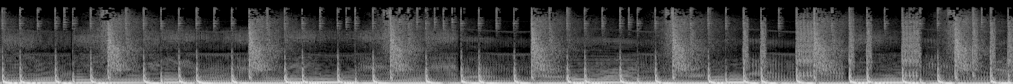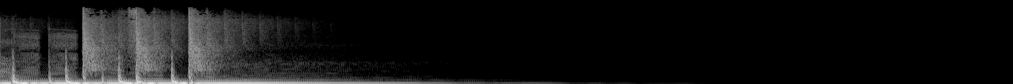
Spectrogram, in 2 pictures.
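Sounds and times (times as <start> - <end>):
percussion: 0.0 - 14.5
bass: 0.0 - 16.3.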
